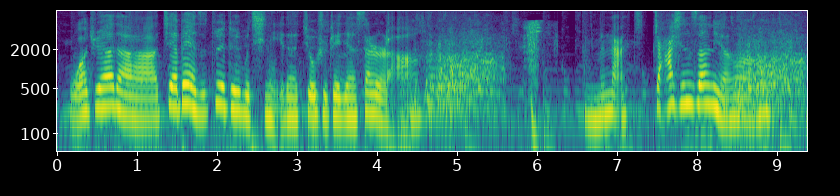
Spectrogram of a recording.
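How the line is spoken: Serious, sighing. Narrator (Chinese): 我妈啊一脸严肃地看着我，叹了口气说道

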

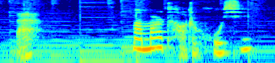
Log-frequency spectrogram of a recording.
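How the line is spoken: Soft, pained. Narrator (Chinese): 一脸痛苦，我轻声说

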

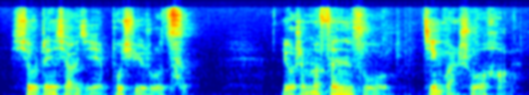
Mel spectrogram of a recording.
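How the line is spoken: Calm, detached. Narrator (Chinese): 淡淡的说

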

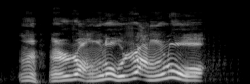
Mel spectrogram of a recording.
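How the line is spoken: Calling out. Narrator (Chinese): 八戒叫道

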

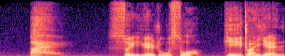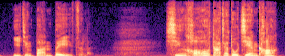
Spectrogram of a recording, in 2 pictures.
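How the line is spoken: Sighing. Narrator (Chinese): 齐安七叹了口气说

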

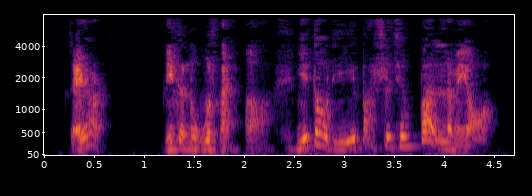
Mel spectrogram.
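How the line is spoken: Shouting. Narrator (Chinese): 罗万金又对贼儿吼道

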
